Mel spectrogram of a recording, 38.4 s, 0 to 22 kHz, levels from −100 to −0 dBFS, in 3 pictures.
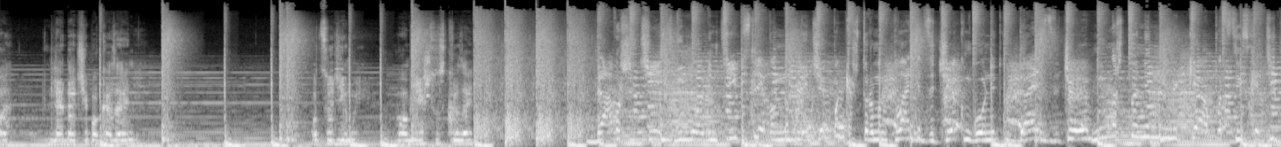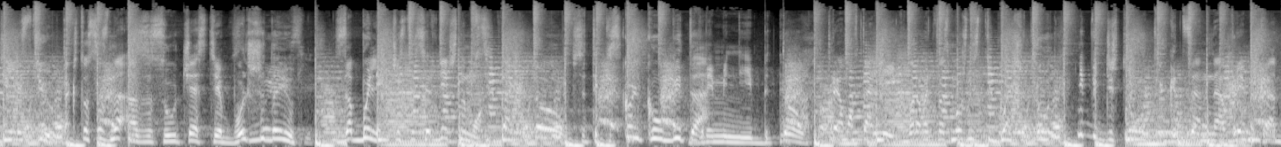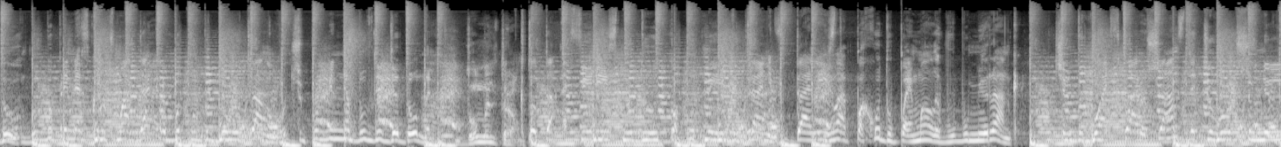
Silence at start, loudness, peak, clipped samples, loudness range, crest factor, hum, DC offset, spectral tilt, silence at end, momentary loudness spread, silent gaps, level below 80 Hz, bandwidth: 0 s; -10 LUFS; 0 dBFS; under 0.1%; 2 LU; 10 dB; none; under 0.1%; -5 dB/octave; 0 s; 4 LU; none; -16 dBFS; over 20 kHz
